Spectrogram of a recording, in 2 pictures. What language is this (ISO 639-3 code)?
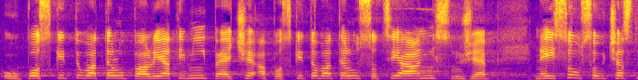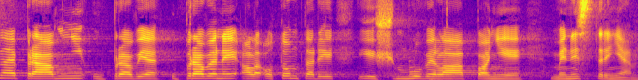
ces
